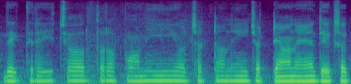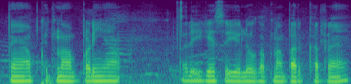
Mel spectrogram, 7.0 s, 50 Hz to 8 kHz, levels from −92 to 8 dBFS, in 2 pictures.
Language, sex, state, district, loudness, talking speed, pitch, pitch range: Hindi, male, Bihar, Purnia, -18 LUFS, 220 wpm, 125 Hz, 120-130 Hz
